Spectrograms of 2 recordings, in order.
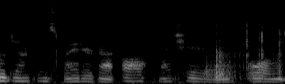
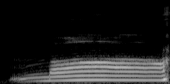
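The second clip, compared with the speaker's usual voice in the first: loud drawn-out cow moo, higher; cow impression; 6 semitones higher, 20 dB louder than usual. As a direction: belt out a long cow moo. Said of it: "They're like".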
